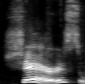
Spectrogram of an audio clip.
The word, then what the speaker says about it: Shares: Shares, which is pronounced like more than one share, is an Iranian-American actor, singer, and vocal coach.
